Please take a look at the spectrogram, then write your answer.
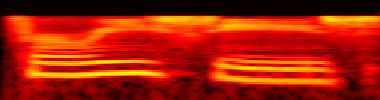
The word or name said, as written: phereses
